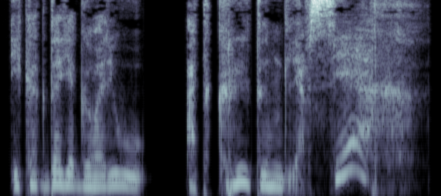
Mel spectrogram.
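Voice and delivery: very slow, drawn-out witch voice; drawling witch. Acted. Witch adding to her announcement, drawling. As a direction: stretch each word out, like a witch. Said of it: "протянула она".

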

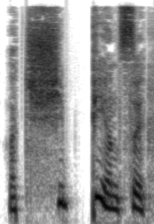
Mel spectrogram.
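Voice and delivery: one word, very slowly drawn out; breathed-out exclamation. Acted. Viking chief spotting outcasts, breathing it out. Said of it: "выдохнул стоик обширный".

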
